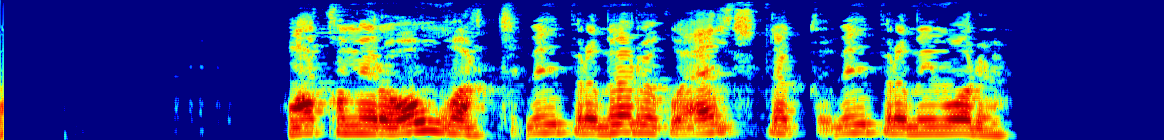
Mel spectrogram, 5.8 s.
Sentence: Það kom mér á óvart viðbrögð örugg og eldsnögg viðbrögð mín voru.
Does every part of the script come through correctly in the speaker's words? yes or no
yes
